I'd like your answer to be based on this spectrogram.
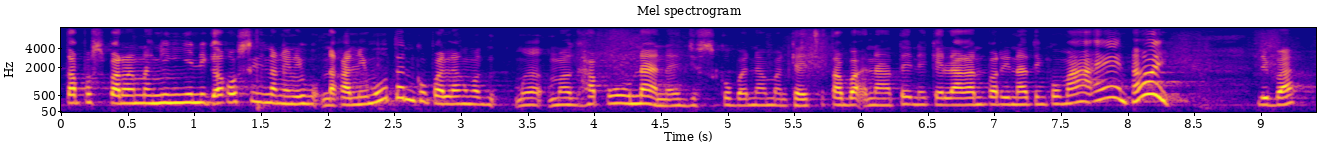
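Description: A woman's voice: fairly high pitch, fast. Chatty woman, nanny vlogger. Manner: chatty, animated storytelling with rhetorical asides. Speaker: live-in nanny. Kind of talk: casual vlog monologue.

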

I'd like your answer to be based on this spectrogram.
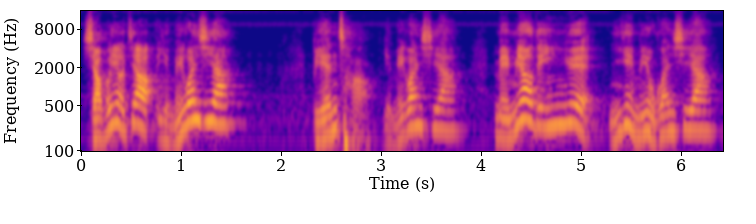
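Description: A woman's voice: medium pitch, normal speed. A Buddhist nun giving a dharma lecture to a live audience, asking her listeners questions and mixing in the odd English word. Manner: animated, acts out quoted voices and asks the audience questions; mixes in English words.

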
